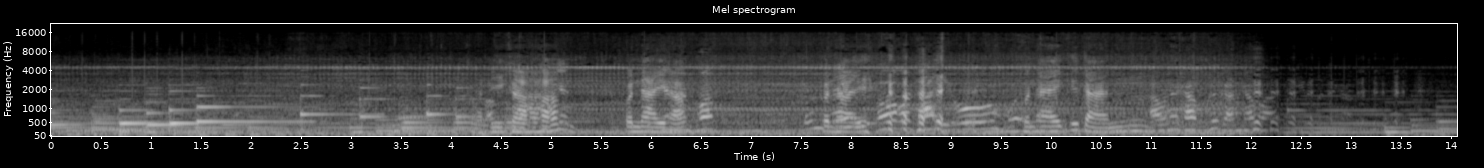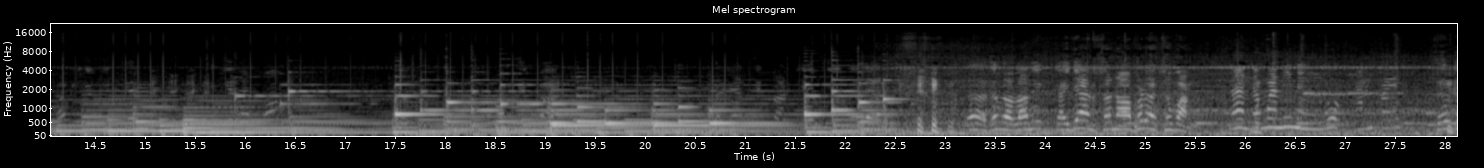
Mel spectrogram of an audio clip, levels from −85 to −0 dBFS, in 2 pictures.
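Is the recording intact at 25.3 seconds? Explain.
No, 25.3 s sits inside periodic USB or driver dropouts running from 0.06 to 28.05 s: every 0.125 s a tiny sliver drops to silence, ticking steadily under the sound.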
